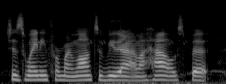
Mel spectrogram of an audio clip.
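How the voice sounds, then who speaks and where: A young female student talks about her own life in an interview. Her voice sits at an average pitch, and her delivery is personal and conversational. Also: level tone, fast, a bit bright, smooth, no room sound. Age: teens to young adult.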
